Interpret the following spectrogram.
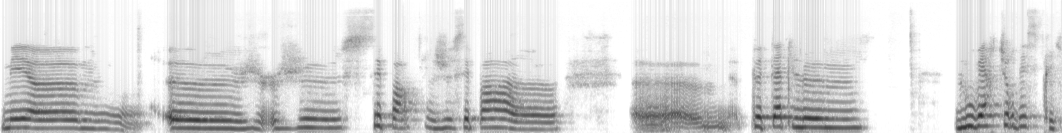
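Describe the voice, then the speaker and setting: A woman's voice: on the high side, very slow, highs cut off. A woman farmer answering a panel question hesitantly, searching for her words.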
